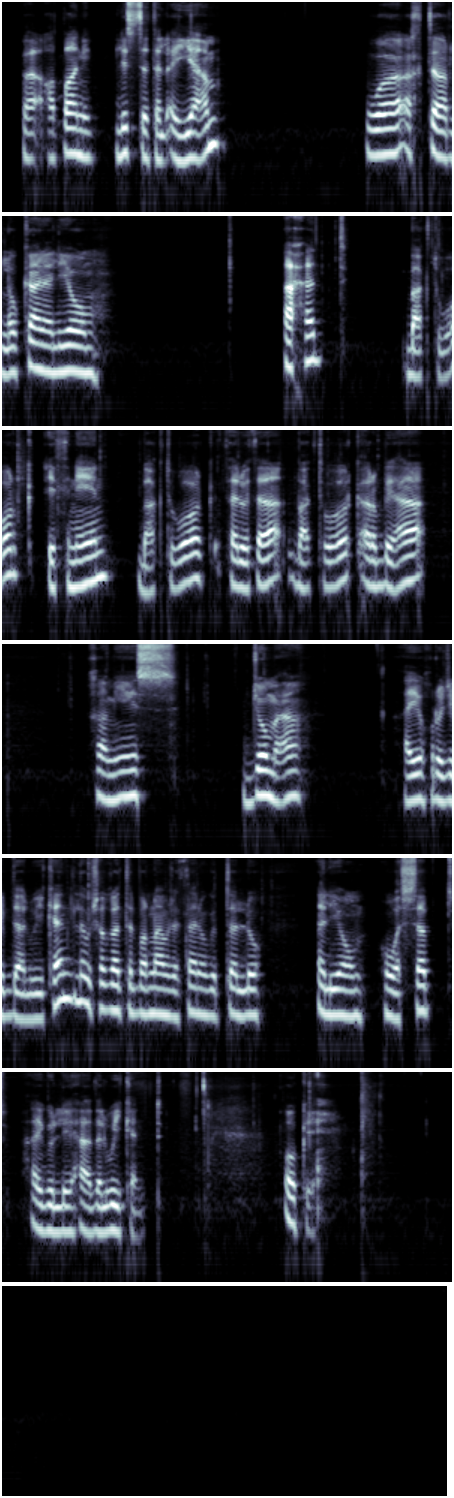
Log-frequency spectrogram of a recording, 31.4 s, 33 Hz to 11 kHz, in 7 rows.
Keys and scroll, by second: 6.7 1, 7.6 Return, 9.1 2, 9.8 Return, 10.7 3, 11.2 Return, 12.2 4, 14.0-15.9 typing, 18.5-19.3 typing, 21.1-22.4 typing, 26.1 ctrl+l.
